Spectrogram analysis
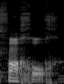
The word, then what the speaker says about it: van Gogh: made by Dutch painter Vincent van Gogh, or Van Gogh as you've probably heard it pronounced all your life, so I'll stick with that.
